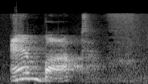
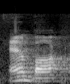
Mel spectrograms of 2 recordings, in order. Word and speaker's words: Ambacht: got we're uh we've got an ambo or is it ambach it's ambach I don't know ambo I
